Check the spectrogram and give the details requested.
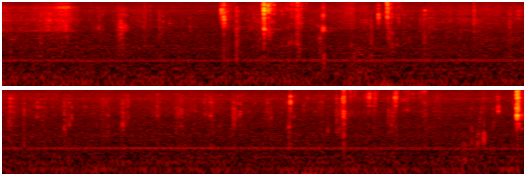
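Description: Close-miked chewing and biting of food, with scattered wet mouth clicks and a few sharper crunches over a faint steady hum.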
